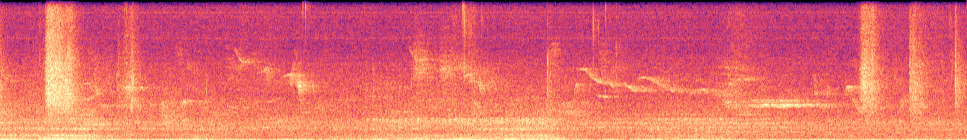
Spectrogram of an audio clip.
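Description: Steady low background hum that eases off about six seconds in, with faint high chirps and a few light clicks.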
